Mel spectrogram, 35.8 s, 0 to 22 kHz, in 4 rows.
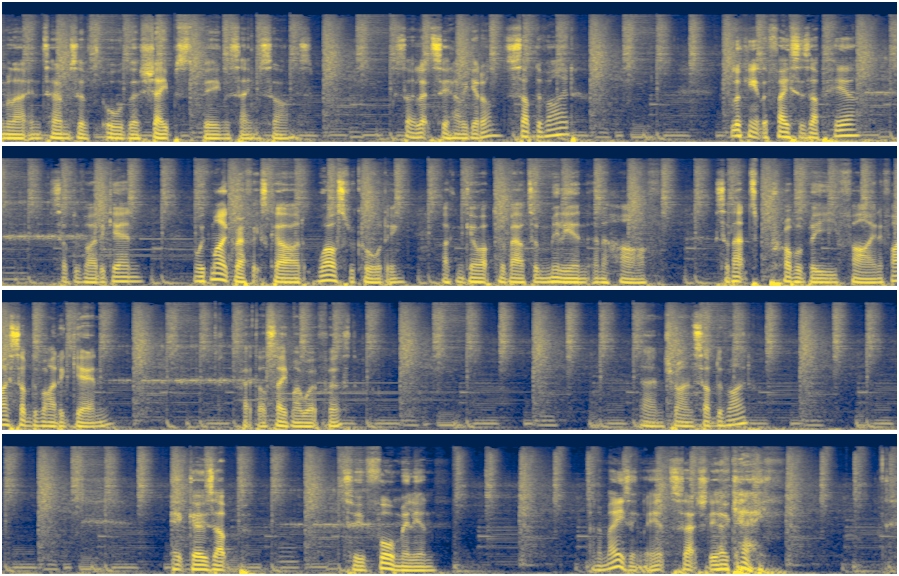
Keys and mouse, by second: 3.3 Tab, 5.0 click, 6.7-7.7 drag, 9.2 click, 12.9 click, 23.6 click, 24.5-26.7 drag, 30.8-32.6 middle drag, 33.3-35.2 middle drag, 35.5-35.8 middle drag.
